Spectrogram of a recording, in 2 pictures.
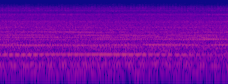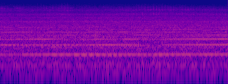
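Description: A race car engine rumbles steadily in the distance.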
